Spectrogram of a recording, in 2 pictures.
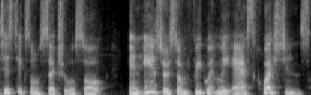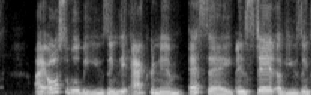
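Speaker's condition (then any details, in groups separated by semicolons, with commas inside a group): No condition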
